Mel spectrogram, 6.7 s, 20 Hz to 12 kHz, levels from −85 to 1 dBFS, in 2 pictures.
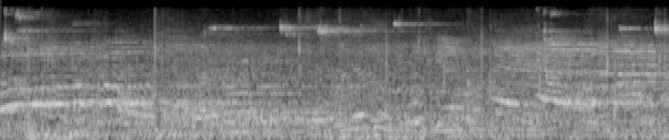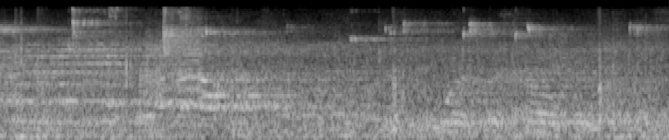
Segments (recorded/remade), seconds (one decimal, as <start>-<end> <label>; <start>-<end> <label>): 0.0-6.7 recorded

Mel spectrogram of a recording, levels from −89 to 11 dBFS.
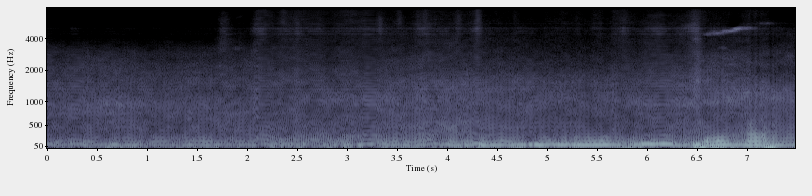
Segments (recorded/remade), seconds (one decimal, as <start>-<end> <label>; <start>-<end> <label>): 0.0-7.5 remade

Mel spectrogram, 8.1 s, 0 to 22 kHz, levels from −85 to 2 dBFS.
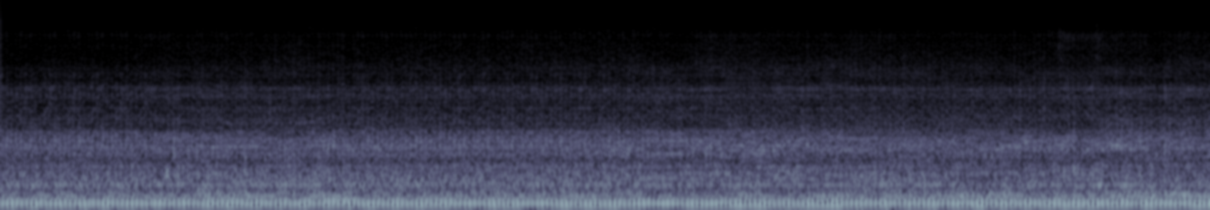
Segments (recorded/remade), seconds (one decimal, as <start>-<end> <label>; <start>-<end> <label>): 0.0-1.0 recorded; 1.0-2.3 remade; 2.3-4.3 recorded; 4.3-8.1 remade

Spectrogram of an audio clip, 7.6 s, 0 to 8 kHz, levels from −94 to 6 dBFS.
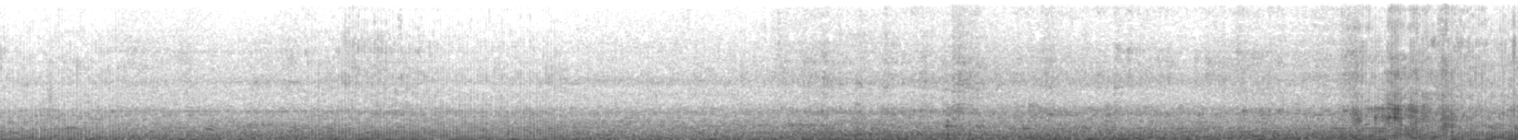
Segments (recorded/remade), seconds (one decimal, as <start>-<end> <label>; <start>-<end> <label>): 0.0-0.6 remade; 0.6-1.5 recorded; 1.5-2.8 remade; 2.8-6.8 recorded; 6.8-7.6 remade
